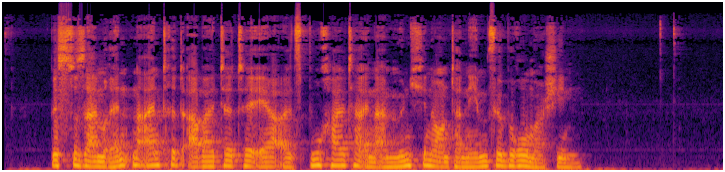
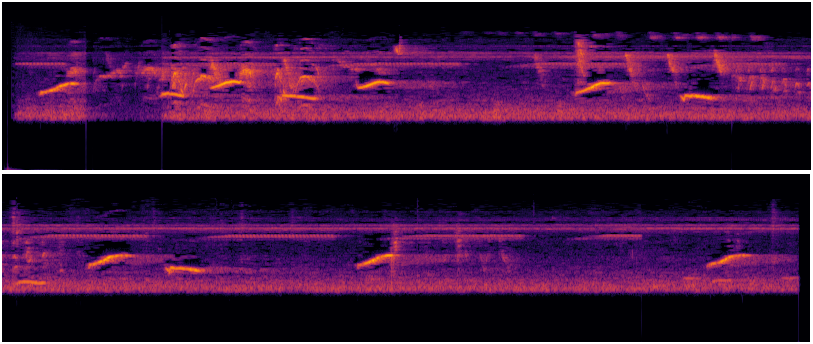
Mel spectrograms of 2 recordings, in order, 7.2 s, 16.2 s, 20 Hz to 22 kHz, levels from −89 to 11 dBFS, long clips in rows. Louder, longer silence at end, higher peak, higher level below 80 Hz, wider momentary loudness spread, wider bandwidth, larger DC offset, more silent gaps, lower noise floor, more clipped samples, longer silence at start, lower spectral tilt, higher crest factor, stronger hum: first, -10 LUFS vs -15 LUFS; first, 0.45 s vs 0.1 s; about the same, 0 dBFS vs -2 dBFS; first, -34 dBFS vs -82 dBFS; second, 18 LU vs 22 LU; first, over 20 kHz vs 11 kHz; neither; neither; about the same, -36 dBFS vs -38 dBFS; first, 0.2% vs under 0.1%; about the same, 0.05 s vs 0.15 s; first, -4 dB/octave vs 11.5 dB/octave; second, 12 dB vs 18 dB; neither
